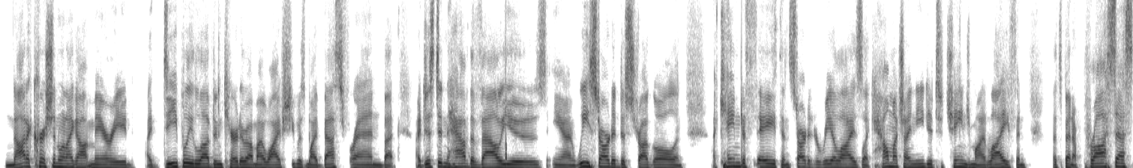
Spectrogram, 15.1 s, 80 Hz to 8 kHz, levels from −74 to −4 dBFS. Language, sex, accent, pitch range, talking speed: English, male, American, 130-160 Hz, 220 wpm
